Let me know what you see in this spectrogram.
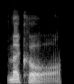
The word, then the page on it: macaw: British English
